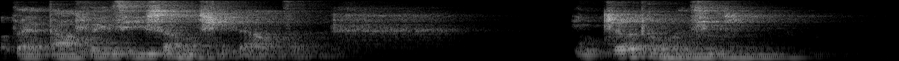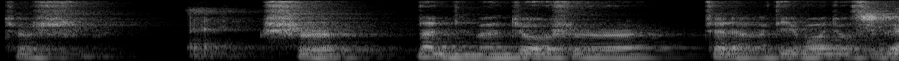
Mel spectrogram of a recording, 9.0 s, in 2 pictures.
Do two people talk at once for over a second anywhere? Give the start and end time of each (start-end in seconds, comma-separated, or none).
none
